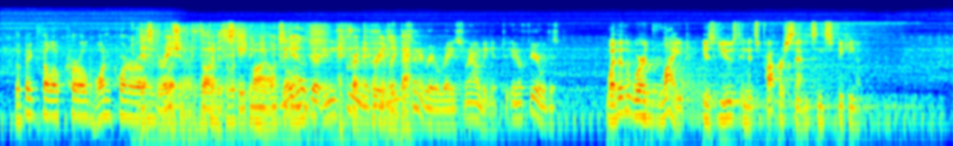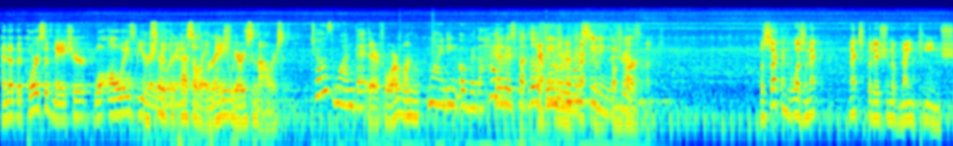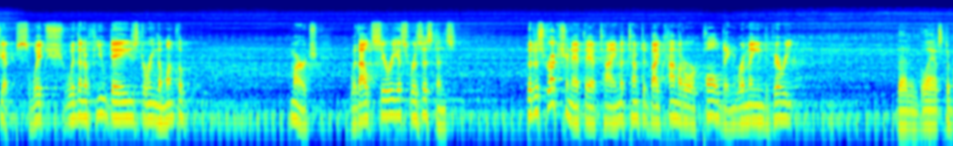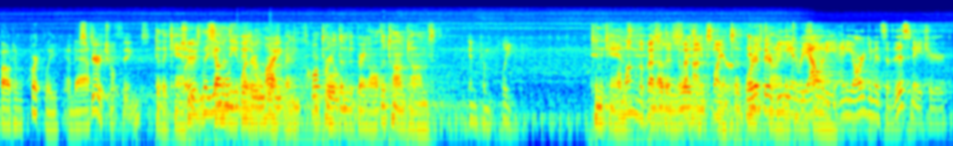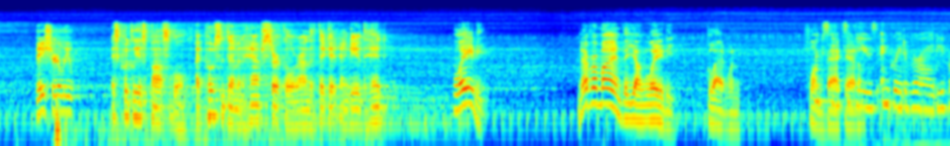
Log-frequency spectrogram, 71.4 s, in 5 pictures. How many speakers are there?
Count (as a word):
nine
